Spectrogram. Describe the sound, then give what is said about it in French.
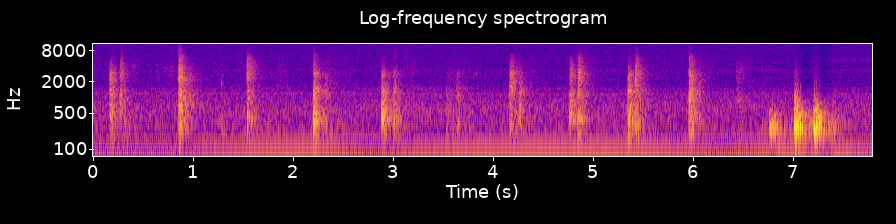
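Knocking on a bedroom door: many sharp, evenly spaced wooden thuds in a steady rhythm, ending in a quick cluster of hits. “Et il va frapper à la chambre de son ami.”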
